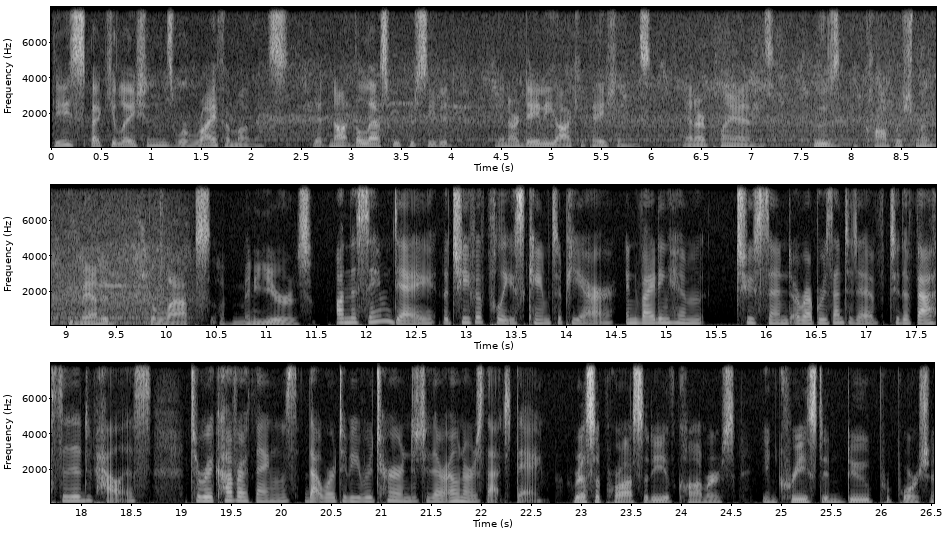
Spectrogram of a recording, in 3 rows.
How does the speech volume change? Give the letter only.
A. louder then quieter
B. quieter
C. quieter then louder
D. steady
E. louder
D.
